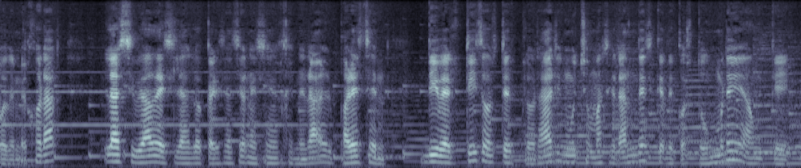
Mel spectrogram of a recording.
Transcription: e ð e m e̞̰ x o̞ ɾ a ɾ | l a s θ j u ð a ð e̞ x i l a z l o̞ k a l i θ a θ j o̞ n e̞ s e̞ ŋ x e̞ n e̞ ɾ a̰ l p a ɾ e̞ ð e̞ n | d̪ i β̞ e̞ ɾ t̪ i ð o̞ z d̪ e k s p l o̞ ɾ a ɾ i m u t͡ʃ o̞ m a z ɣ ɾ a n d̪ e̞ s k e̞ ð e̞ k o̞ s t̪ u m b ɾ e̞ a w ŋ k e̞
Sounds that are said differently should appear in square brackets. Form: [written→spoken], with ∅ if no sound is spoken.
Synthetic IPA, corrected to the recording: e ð e m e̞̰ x o̞ ɾ a ɾ | l a s θ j u ð a ð e̞ [x→s] i l a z l o̞ k a l i θ a θ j o̞ n e̞ s e̞ ŋ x e̞ n e̞ ɾ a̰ l p a ɾ e̞ [ð→θ] e̞ n | d̪ i β̞ e̞ ɾ t̪ i ð o̞ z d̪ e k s p l o̞ ɾ a ɾ i m u t͡ʃ o̞ m a z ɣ ɾ a n d̪ e̞ s k e̞ ð e̞ k o̞ s t̪ u m b ɾ e̞ a w ŋ k e̞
